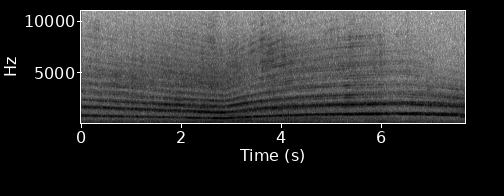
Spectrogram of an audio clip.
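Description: A fire engine siren wails in a long rising and falling sweep, dipping and climbing again as it passes at moderate distance, heard alone over faint street background.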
